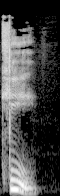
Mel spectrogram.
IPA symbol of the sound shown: k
